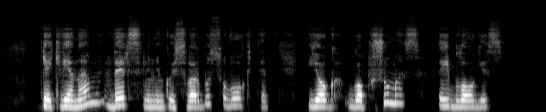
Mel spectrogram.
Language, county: Lithuanian, Panevėžys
